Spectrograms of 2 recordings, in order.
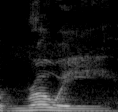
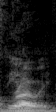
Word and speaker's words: Rohe: Yes, so do most folks. It's German. Rohe, I think is how you said it in German, but yeah, no, we immigrated to the States like a couple generations back, and that pronunciation took over.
